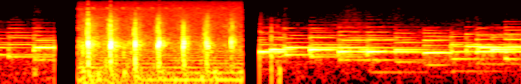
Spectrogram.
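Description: Two black horses trotting past, heard as a brief, steady clip-clop of about seven even hoofbeats, framed by soft melodic music before and after.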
